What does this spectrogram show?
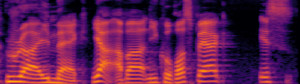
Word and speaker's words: Rimac: die Kommentare geschrieben hat, da steht aber Rimac, das spricht man Rimac, weil Nico Rosberg, der hat sich ja den ersten von den 150 Limitierten des Nevera gekauft und der sagt auch Rimac.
